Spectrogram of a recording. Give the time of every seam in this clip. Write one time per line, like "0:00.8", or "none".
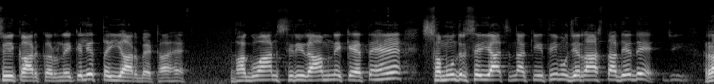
0:02.3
